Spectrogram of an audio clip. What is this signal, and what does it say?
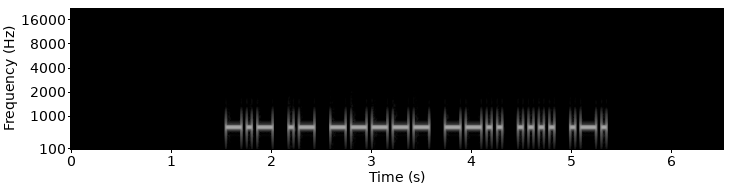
Morse code, heard as a keyed tone, about 22 wpm, 700 Hz. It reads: KA0ZHR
